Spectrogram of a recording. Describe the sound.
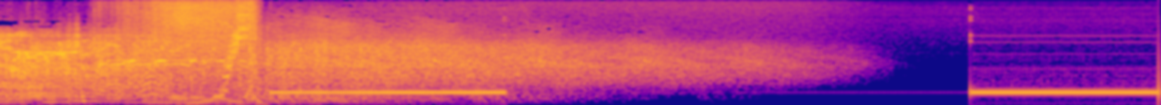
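An outgoing telephone call: a quick burst of keypad dialing tones, then a steady tone that fades into silence, followed by a loud, sustained ringback tone.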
